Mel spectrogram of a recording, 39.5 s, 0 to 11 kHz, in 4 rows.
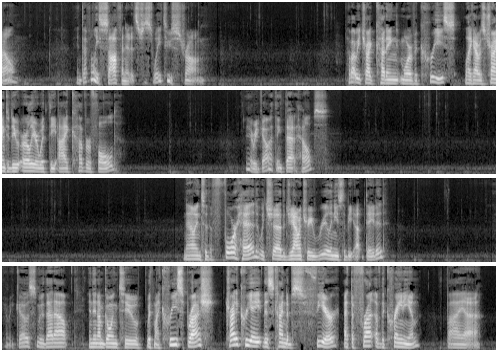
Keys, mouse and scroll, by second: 0.1 click, 0.3 f, 2.1-5.2 drag, 2.2 shift+f, 3.5 i, 3.5 f, 6.6 shift+c, 6.6 shift+f, 7.8 f, 9.0-10.3 drag, 10.3 f, 11.4-14.3 drag, 12.2 f, 13.7-15.7 middle drag, 15.7 g, 15.7 f, 17.1 click, 18.7 i, 18.7 f, 18.8-21.0 drag, 21.0-26.2 middle drag, 25.0 f, 26.2 f, 26.2 i, 26.7-30.4 drag, 28.7 f, 30.2-33.0 middle drag, 30.6 f, 31.4 f, 33.0 shift+c, 33.0 shift+f, 33.8 f, 37.2 f, 38.0-39.5 drag, 38.6 shift+f.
